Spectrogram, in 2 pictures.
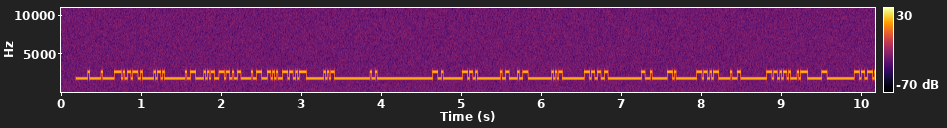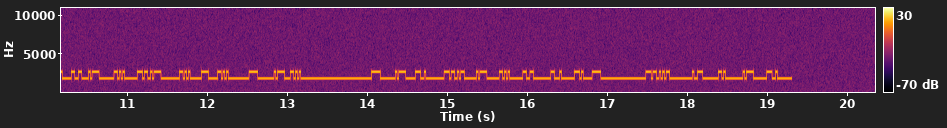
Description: RTTY (45.45 baud, 850 Hz shift), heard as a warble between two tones, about 2250 Hz centre. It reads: DAS WAR ES, WAS ICH ZU DEM HIER ERORTERTEN BERICHT SAGEN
